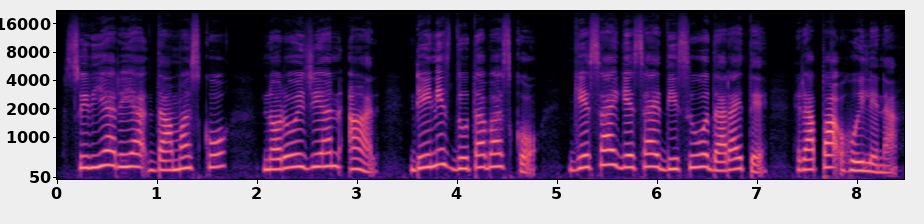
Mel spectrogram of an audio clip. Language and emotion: Santali, neutral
